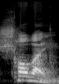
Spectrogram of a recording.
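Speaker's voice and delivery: সবাই opening on a loud "sh"; sh sound. Shown as a demonstration. Teacher shows spelling differs from sound, সবাই with "sh". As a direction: say সবাই as "shobai". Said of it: "উচ্চারণ করতেছি দেখো তালব্য স্বর মতো".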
